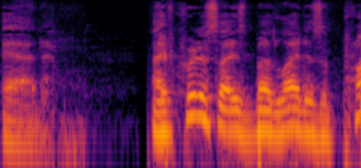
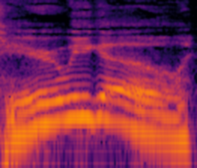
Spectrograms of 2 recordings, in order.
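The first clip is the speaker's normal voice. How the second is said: higher, very slow stretched-out catchphrase; drawn-out party call; 4 semitones higher, much slower than usual. Retold or imitated. Jefferson arriving with beer to start the party, drawn-out call. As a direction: imitate a reveler's long rallying call.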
